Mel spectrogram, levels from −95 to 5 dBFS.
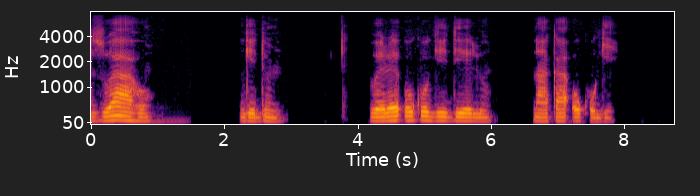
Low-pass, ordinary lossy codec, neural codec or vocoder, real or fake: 7.2 kHz; none; none; real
